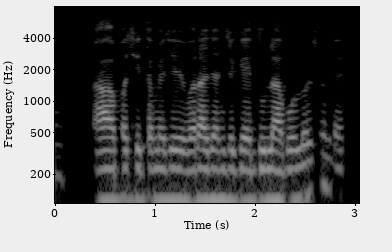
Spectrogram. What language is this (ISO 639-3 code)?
guj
